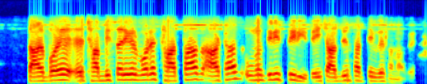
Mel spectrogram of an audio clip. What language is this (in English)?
Bangla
